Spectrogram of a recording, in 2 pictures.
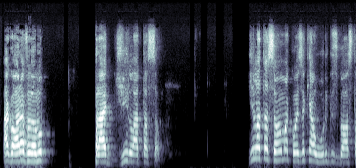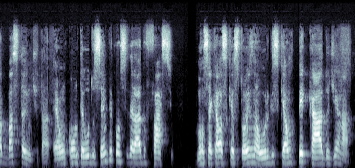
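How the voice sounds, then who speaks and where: A man's voice: fairly high pitch, moderate pace. A man teaching a recorded physics lesson, talking informally and explaining step by step by asking and then answering his own questions. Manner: informal and encouraging, with frequent tag questions. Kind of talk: recorded classroom lecture.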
